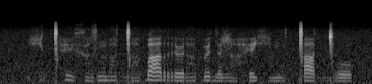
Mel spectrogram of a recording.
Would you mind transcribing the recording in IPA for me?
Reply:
ç ə˨ ǀʰ e̤˦˨ x a̤˨ z ŋ͡m a̤˦ ɡ͡ǀ a̤˨ ɓ a˦ r ø˨ ɾ a̤˦ ɓ ø˦ d ə˨ ɮ a̤˨ h e˦ ç e̤˨ m a̤˨ ǀ a˦˨ ɡ͡ǀ o˦˨

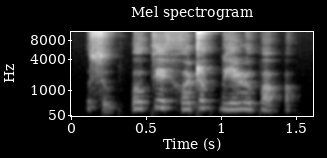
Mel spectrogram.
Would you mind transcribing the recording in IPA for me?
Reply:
s ṵ p ʔ o k e h o ʈ ɤ k͡p i ɭ u p ɒ ʔ

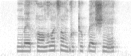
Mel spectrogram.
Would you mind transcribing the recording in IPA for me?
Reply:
ŋ͡m ɛ θ ɔ̃ ʁʷ ĩ s ɔ̃ ɡ u ʈ u ɓ ɛ ʃ ẽ

